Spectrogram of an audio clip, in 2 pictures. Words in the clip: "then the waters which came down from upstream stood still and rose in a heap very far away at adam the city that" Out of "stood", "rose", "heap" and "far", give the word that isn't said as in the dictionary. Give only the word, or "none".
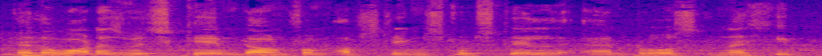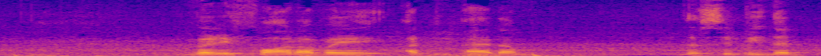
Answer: rose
